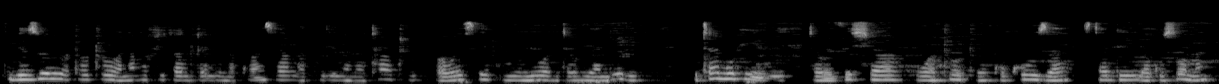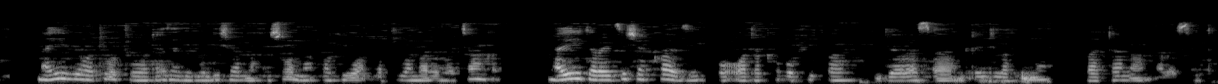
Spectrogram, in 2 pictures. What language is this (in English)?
Swahili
